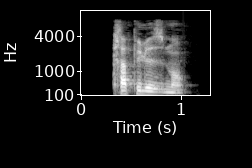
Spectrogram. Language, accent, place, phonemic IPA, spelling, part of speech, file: French, France, Lyon, /kʁa.py.løz.mɑ̃/, crapuleusement, adverb, LL-Q150 (fra)-crapuleusement.wav
- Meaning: 1. crapulously 2. villainously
